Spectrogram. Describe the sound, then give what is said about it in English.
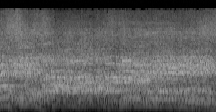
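A live audience at a Doug Loves Movies show at the Improv in downtown San Jose, California, yells and cheers loudly and without a break for a few seconds, a dense roar of voices with one wavering shout standing out above the crowd. “Yeah, see, you were gonna have a chance to yell anyway if you just waited.”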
